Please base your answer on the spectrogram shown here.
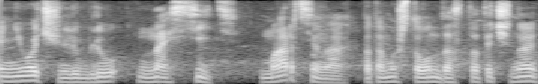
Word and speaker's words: носить: Мы пишем букву О – носить, но произносим, конечно, носить.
